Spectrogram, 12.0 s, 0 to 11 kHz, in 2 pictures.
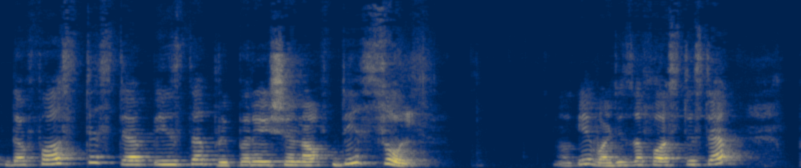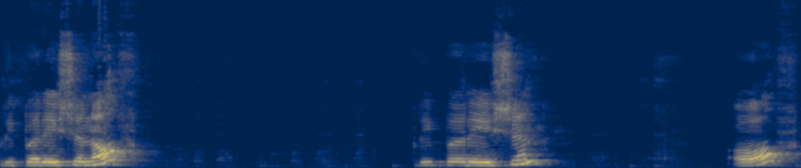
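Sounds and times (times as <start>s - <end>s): marker pen writing on paper: 6.0s - 9.2s, 10.2s - 11.4s.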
